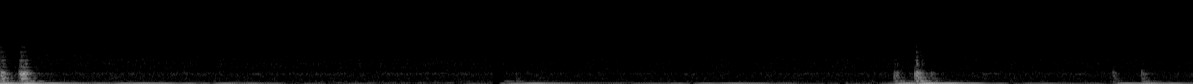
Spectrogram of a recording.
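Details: Low thumps and knocks, like a door or objects bumping, over a quiet hum, with no animal voice heard.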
